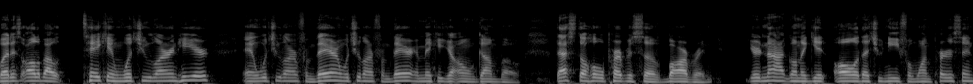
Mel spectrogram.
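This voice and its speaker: Over a silent background in a very clean recording, a man with an American accent talks at a very fast pace, his fairly high pitch showing ordinary variation. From Maryland Eastern Shore (Salisbury). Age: 20s. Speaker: barber and podcast host. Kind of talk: casual podcast monologue. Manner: laid-back, conversational.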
